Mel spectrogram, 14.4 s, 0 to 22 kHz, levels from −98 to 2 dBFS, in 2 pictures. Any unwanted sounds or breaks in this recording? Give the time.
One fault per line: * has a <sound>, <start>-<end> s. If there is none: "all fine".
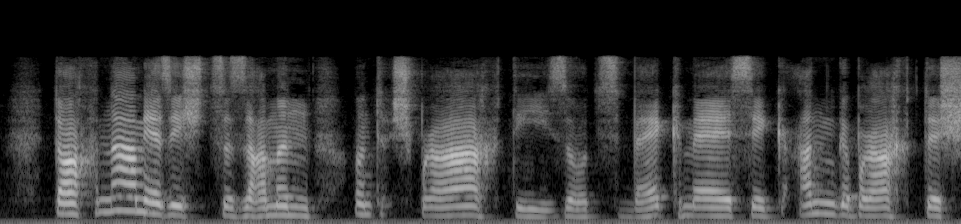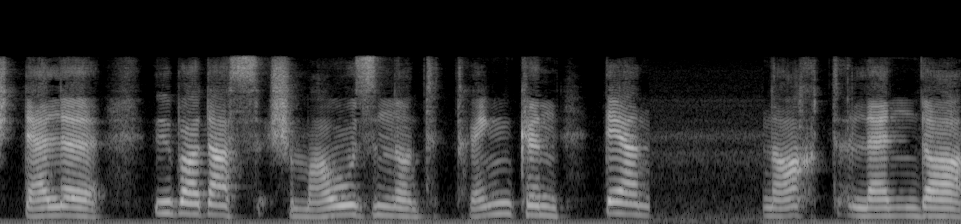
all fine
